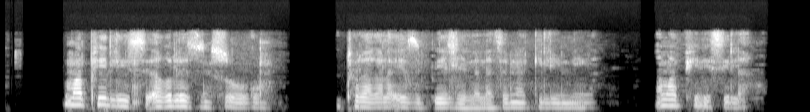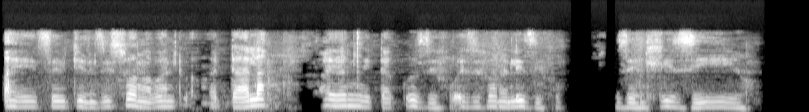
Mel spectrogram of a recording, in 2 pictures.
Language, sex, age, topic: North Ndebele, male, 18-24, health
